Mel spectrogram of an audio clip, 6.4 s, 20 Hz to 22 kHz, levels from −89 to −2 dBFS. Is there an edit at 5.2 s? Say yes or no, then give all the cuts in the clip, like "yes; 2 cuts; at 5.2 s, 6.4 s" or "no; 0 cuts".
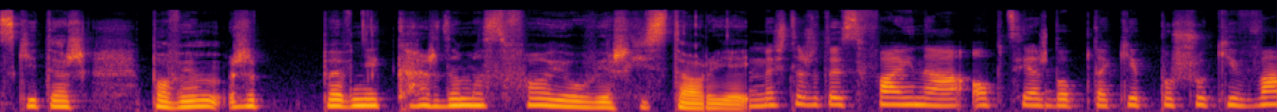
yes; 2 cuts; at 3.7 s, 5.2 s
